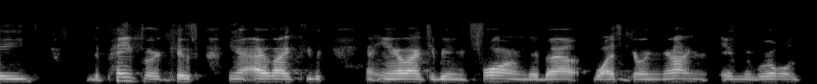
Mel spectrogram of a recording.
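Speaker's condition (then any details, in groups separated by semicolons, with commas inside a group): Cerebral palsy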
